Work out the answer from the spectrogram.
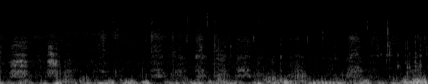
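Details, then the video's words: Close-up deep grunting from the pet dog Gorlock The Destroyer while eating and playing: steady low rumbles and snorts, a few short nasal tones near the start, ending in a louder growly grunt. "Dog ASMR | Grunting, Panting, Eating, Playing"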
